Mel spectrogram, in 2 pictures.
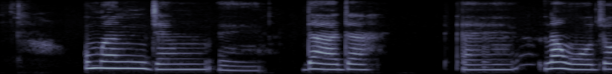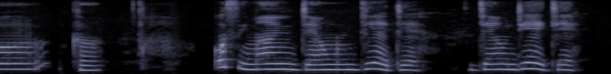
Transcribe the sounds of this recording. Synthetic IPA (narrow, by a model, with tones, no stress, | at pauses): o˦mãː˦n̩˦d͡ʒɛ˧nũ˦ɛ˨ | da˦˨da˦ | la˦wɔ̃˨˧ɔ˧d͡ʒɔ˦ | kʰã˧ | o˦si˦˨mãː˦n̩˦d͡ʒɛ˧ŋũ˧di˦ɛ˦˨di˨ɛ˦˨ | d͡ʒɛ˧ŋũ˧di˦ɛ˦˨di˨˦ɛ˦˨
